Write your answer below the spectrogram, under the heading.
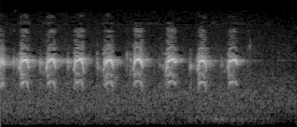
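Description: A great reed warbler gives a run of eight harsh, croaking notes, about three a second, each one grating and frog-like, before falling silent.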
